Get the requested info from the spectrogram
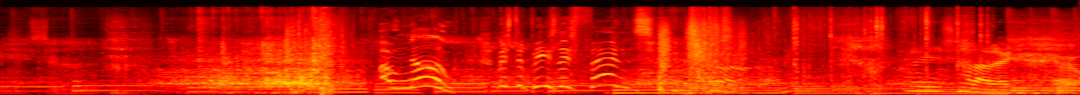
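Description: Cartoon background music, with a loud noisy crash building to its peak about three seconds in as a wooden fence is flattened by a rolling steamroller. A few warbling, swooping whistle-like glides follow.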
